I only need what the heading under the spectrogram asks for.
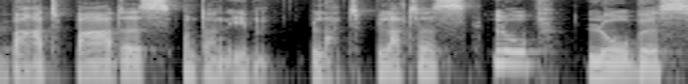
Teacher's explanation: am Ende einer Silbe selbst wenn es eigentlich in Anführungsstrichen ein stimmhafter laut ist verliert er die Stimme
